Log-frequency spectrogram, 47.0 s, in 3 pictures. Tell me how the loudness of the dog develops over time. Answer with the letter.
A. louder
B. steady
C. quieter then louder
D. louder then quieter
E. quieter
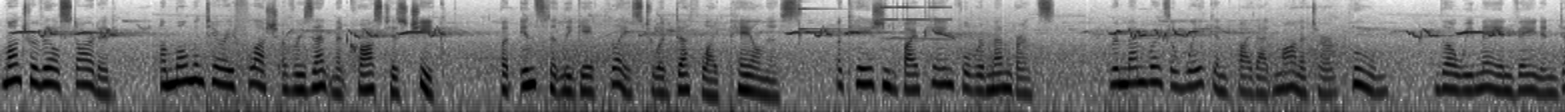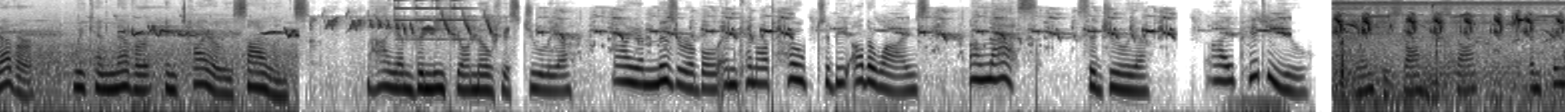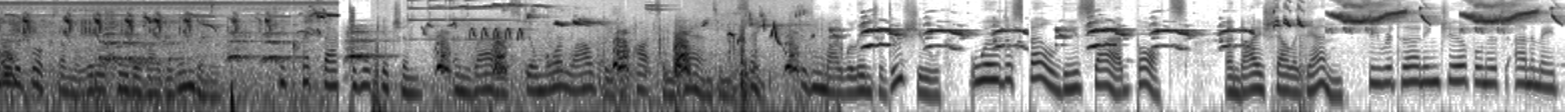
A.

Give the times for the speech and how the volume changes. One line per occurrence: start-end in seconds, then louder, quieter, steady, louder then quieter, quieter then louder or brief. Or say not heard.
0.0-46.9 quieter.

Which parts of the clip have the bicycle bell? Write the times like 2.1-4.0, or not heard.
8.0-9.6, 19.6-20.4, 35.4-36.4.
